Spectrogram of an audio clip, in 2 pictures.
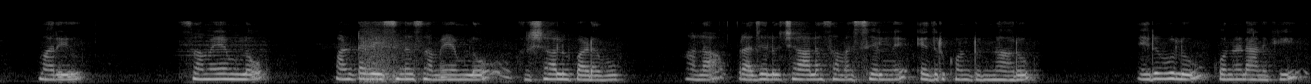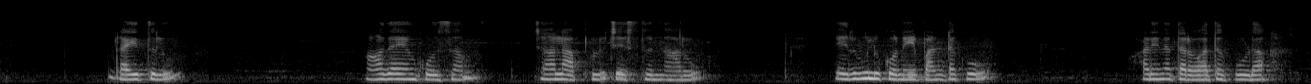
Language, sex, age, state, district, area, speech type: Telugu, female, 30-45, Telangana, Karimnagar, rural, spontaneous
